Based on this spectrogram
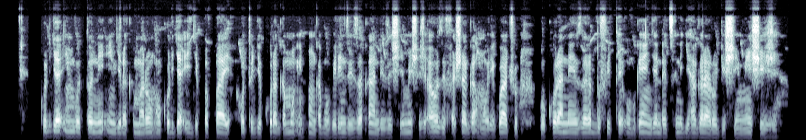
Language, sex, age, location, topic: Kinyarwanda, male, 25-35, Musanze, agriculture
